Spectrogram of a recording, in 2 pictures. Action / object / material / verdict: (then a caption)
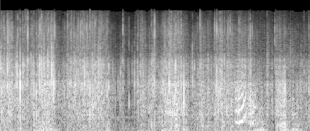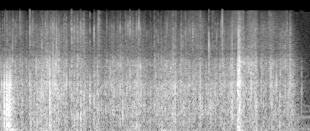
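scrape / soft plastic drawstring bag filled with cotton pads / soft plastic / none. A soft, clear plastic drawstring bag filled with round cotton pads is crinkled by fingertips on a table, then lifted and squeezed in both hands. It gives a steady, dense crinkling and rustling with a bright edge, broken by a few sharper crackles around the middle and near the end before it fades out.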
